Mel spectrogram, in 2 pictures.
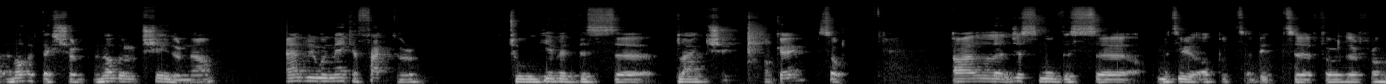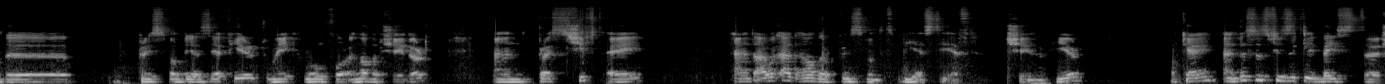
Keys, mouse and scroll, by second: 0.3 middle click, 1.5 click, 7.8 middle click, 8.6 middle click, 9.9-13.0 drag, 13.8 click, 15.0 middle click, 15.7 click, 17.9 middle click.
